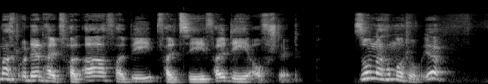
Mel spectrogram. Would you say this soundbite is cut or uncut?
uncut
